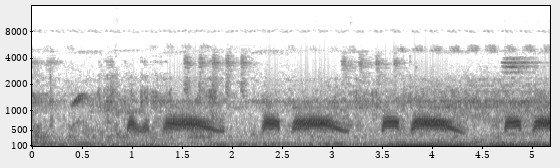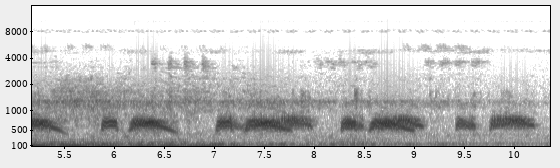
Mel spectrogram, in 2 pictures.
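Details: Spotted dove cooing in a steady series of low, mellow coos, a short note followed by a longer drawn-out one, repeated about once a second, over a low rumbling background and faint high chirps.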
